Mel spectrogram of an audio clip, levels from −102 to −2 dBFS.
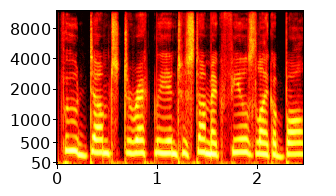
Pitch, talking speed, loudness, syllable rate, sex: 260 Hz, 220 wpm, -14 LUFS, 5.7 syllables/s, female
